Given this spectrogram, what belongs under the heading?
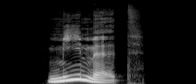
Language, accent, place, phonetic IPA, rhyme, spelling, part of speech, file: German, Germany, Berlin, [ˈmiːmət], -iːmət, mimet, verb, De-mimet.ogg
- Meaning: second-person plural subjunctive I of mimen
